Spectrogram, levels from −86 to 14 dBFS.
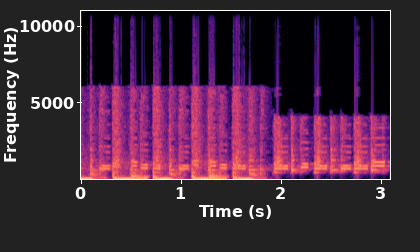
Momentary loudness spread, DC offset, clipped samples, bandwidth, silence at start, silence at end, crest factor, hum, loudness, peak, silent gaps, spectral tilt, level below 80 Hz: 4 LU; under 0.1%; 1%; 6.6 kHz; 0 s; 0 s; 10 dB; none; -11 LUFS; 0 dBFS; none; -5.5 dB/octave; -12 dBFS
